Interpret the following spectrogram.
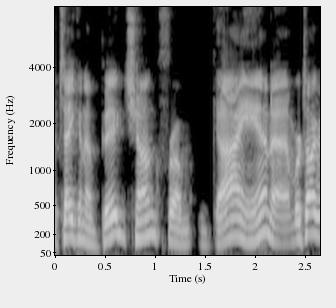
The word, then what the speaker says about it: Guyana: chunk of uh Ghana I think Ghana is how you say correctly chunk land from its neighbor Guyana in a dis that's been going on Guyana I knew I was saying that incorrectly um yeah so they're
